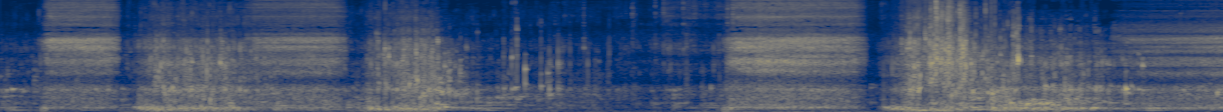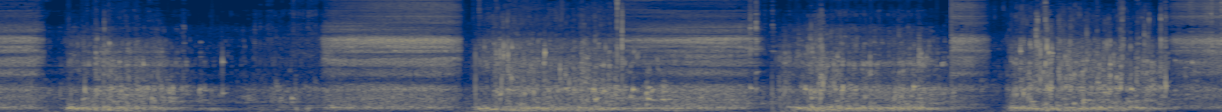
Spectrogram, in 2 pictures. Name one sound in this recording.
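A diver breathes in and out through a regulator underwater.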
